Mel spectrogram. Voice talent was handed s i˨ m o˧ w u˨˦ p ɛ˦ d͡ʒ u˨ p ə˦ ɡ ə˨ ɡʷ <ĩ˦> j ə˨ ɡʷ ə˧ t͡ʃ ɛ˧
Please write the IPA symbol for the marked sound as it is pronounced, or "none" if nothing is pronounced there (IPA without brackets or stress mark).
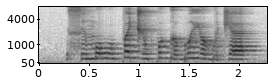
i˦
